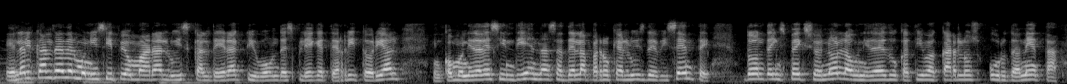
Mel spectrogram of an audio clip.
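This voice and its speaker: A woman news reporter reading a scripted report in a steady, formal way. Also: medium pitch, a little fast, lo-fi sound, soft background music.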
